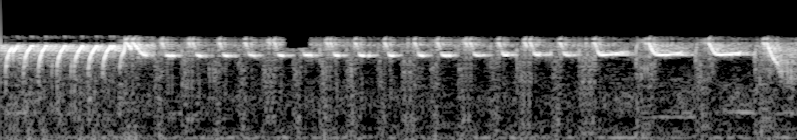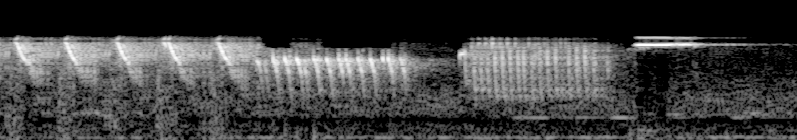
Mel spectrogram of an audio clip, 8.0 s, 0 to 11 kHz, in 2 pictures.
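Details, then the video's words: Canary singing for training: a long run of rapid, sharply repeated chip-like notes, about four per second, gradually slowing, then a lower buzzy trill and a short high whistle. "Canary Training Recording - 1 Hour"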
